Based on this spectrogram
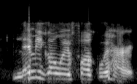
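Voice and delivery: ordinary talk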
